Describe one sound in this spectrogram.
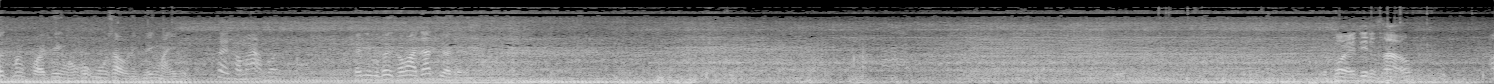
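A motorbike engine hums steadily.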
